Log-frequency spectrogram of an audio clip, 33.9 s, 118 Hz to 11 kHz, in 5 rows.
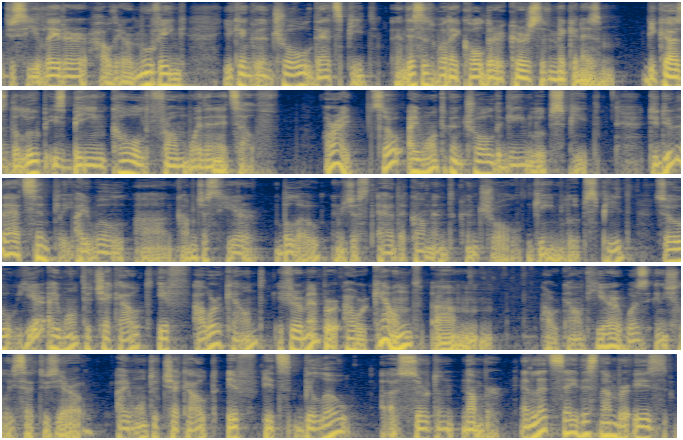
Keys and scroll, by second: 14.7 ctrl+Down, 15.5 Up, 15.9 Tab, 17.1 space, 18.7 space, 19.6 space, 19.9 ctrl+s, 21.1 space, 22.9 Right, 23.0 Left, 24.6 ctrl+f, 27.8 Escape, 30.0 space.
